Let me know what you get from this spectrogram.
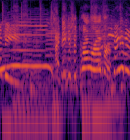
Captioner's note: cheering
